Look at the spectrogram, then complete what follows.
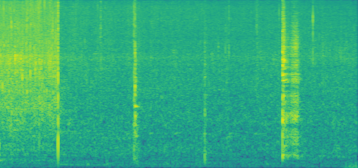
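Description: Rice sizzling in a hot wok as it is stirred with a metal spatula, cutting off sharply about a second in. After that a quieter hiss with a few short metal clinks of cookware, the loudest about four seconds in.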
